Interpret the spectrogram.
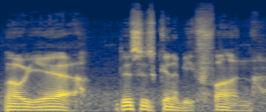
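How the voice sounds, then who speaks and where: A man voicing a gruff, blunt fighting man in a video game, dry and sarcastic. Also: very deep voice, slow pace, background noise. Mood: sardonic. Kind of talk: video game cutscene acting.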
